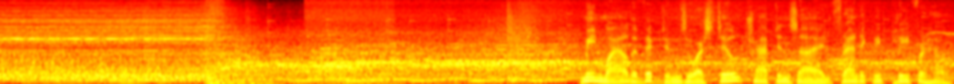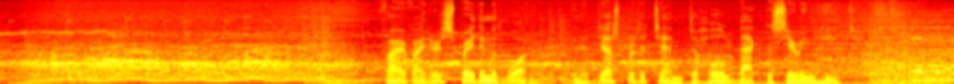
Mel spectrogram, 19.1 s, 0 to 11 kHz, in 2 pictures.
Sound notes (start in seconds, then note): 2.2 residents screaming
